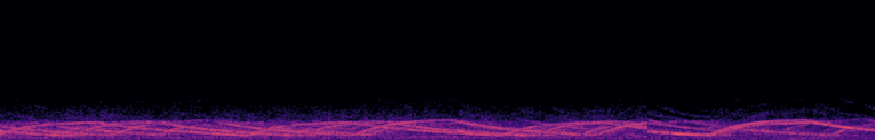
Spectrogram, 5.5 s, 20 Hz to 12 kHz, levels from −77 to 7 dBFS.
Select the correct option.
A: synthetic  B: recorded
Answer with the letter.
B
